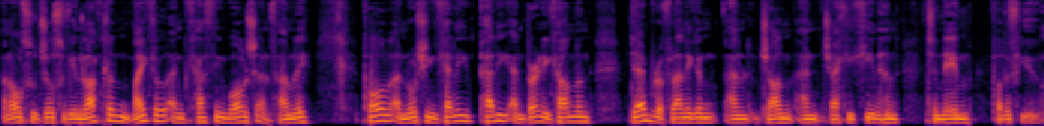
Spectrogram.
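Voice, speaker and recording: A man presenting a radio show, hoarse and croaky with a sore throat, chatting and reading out listener dedications. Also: mid-range voice, normal speed, dark tone, no echo. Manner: chatty, reads out listener names.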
